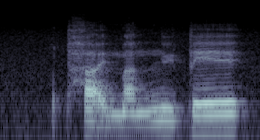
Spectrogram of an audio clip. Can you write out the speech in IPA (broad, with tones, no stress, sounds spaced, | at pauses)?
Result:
pʰ a̰˨˩ ɪ̯ m a˨˦ n n̪ y˨˦ p e˦ ɪ̯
